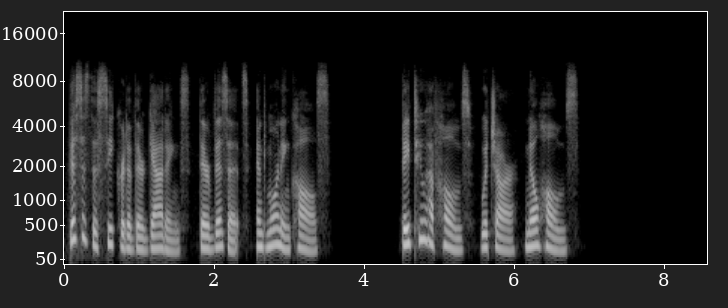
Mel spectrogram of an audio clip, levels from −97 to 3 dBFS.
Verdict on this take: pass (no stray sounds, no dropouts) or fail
pass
